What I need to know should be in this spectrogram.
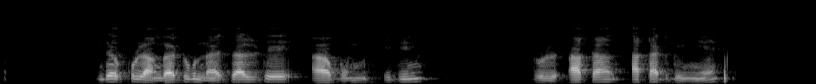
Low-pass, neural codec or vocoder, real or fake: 7.2 kHz; codec, 16 kHz, 16 kbps, FunCodec, trained on LibriTTS, 50 frames a second; fake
